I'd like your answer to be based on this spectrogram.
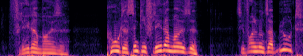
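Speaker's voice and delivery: anxious, on edge. Narrator reads a character who has just heard a triumphant shriek, audibly nervous. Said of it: "sagte Wuschel hörbar nervös".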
